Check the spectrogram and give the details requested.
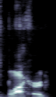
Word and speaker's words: blackguard: We have Pete Davidson as Blackguard, or Blackguard, but I believe that's normally pronounced as Blackguard.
